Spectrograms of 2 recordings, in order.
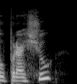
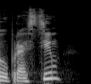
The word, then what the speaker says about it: упростить: Если в слове «принудить» ударение нужно ставить на корень, здесь все наоборот. Ударение падает на последний слог. «Я упрощу», «мы упростим», «он упростил». То же самое и о глаголе «облегчить».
